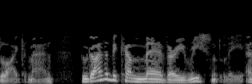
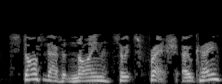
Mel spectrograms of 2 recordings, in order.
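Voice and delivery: higher-pitched, testy growl; 8 semitones higher than usual. A narrator's reading. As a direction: growl it at the clerk, voice pushed up. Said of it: "he growled".

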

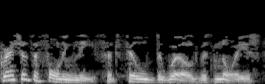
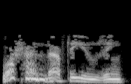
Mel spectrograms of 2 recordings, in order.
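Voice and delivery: offhand; 5 semitones higher than usual. A narrator's reading. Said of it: "in an offhand voice".

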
